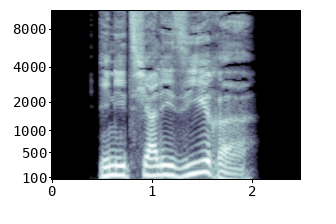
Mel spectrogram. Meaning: inflection of initialisieren: 1. first-person singular present 2. first/third-person singular subjunctive I 3. singular imperative
- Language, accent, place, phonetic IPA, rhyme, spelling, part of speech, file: German, Germany, Berlin, [init͡si̯aliˈziːʁə], -iːʁə, initialisiere, verb, De-initialisiere.ogg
